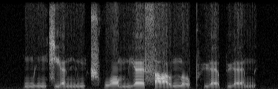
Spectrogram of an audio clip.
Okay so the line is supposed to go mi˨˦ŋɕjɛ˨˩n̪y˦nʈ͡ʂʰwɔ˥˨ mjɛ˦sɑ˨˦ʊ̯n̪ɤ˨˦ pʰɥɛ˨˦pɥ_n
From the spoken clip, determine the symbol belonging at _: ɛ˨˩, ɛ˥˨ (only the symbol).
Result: ɛ˨˩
